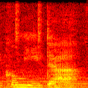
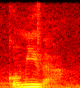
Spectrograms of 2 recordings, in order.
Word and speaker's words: comida: a little bit softer, but my tongue is still behind my teeth. It's not a hard D like in American English. So you wouldn't say comida, you would say comida. Comida. It's almost actually like a mix between a D and a TH.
